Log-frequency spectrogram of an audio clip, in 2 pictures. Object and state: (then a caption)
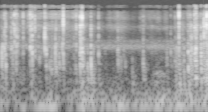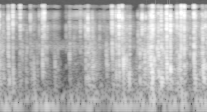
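Plastic instant-noodle multipack being crinkled. A full plastic multipack of instant noodles lies flat while long nails tap and scratch the wrapper and fingers crinkle it. The result is a dense, bright crackle of many quick, irregular ticks and rustles. It has little low end and grows louder toward the end.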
